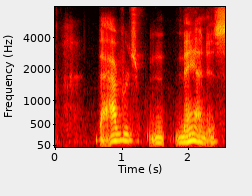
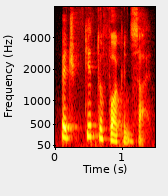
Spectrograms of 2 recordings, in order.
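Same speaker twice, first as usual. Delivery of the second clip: higher, louder hammed-up snap; mock snap; 10 semitones higher, 5 dB louder than usual. Narrator telling the guy off, high mock shout. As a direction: bark him inside in jest.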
